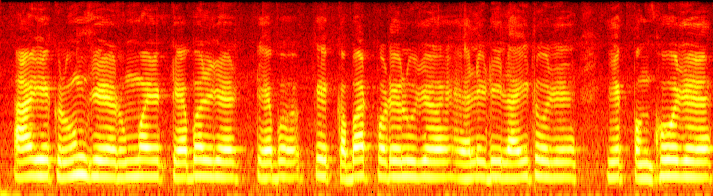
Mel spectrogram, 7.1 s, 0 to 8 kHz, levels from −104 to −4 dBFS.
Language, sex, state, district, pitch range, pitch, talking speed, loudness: Gujarati, male, Gujarat, Gandhinagar, 190-205 Hz, 195 Hz, 170 wpm, -15 LUFS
